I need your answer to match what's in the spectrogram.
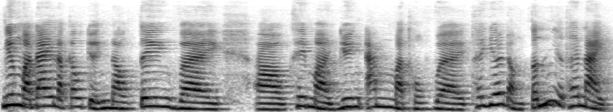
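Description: Southern Vietnamese woman narrator, casual ghost-story telling, voice a bit high, talks to listeners. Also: animated, moderate pace, highs cut off. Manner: chatty, addresses listeners directly.

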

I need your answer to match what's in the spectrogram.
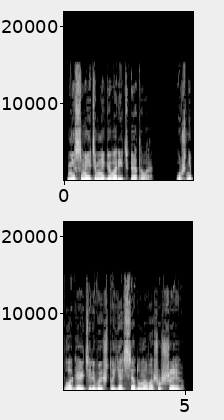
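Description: A man's voice: medium pitch, moderate pace, darkish tone, no room sound, studio quality, close to an everyday voice. A man voicing a proud young princess in a spoken story, pleading and indignant by turns.

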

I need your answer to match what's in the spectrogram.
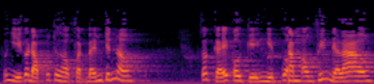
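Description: A woman with a fairly high pitch gives a quick-paced Buddhist Dharma talk as a sermon, often posing rhetorical questions to her listeners. The recording carries a long hall reverb.

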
